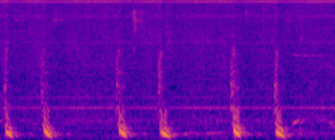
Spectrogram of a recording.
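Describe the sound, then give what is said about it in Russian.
Heartbeat with three lub-dub cycles, six low thumps in even pairs about a second apart, over a faint steady hum. “Is how the heart beats.”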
